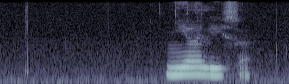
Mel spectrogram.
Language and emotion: Russian, neutral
